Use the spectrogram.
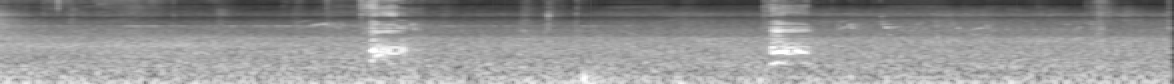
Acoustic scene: park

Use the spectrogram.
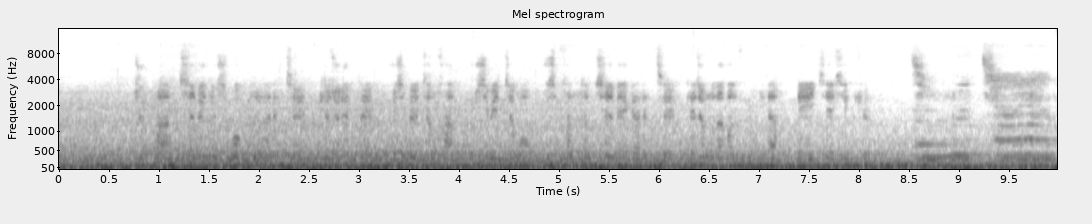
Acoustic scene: car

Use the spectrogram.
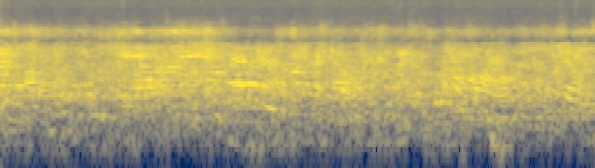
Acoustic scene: crowded indoor space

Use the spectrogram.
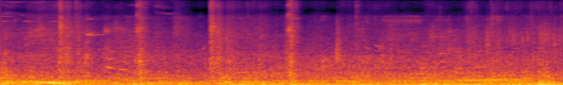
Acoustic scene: bus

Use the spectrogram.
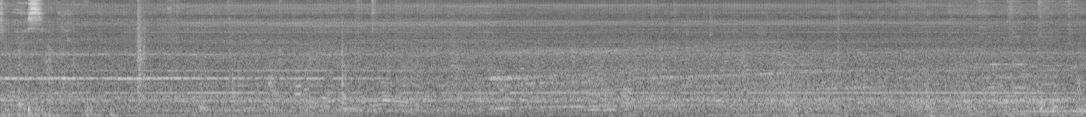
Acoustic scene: subway train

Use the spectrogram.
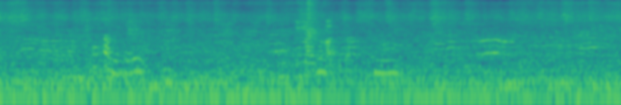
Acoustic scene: restaurant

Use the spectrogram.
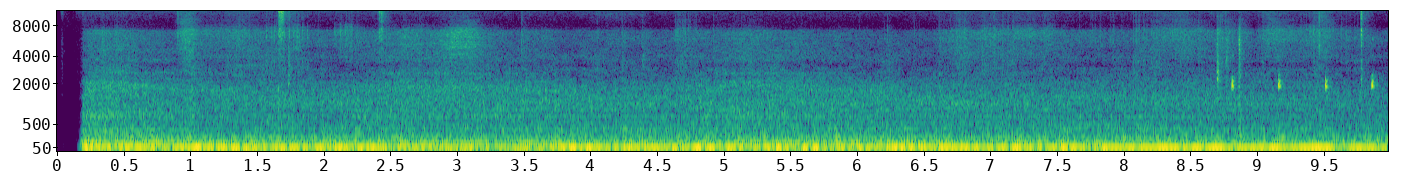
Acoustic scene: car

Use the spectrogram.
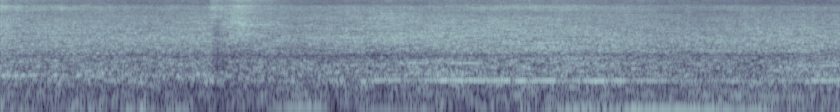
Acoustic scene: street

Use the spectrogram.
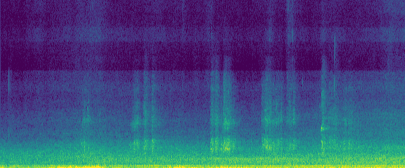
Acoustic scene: residential area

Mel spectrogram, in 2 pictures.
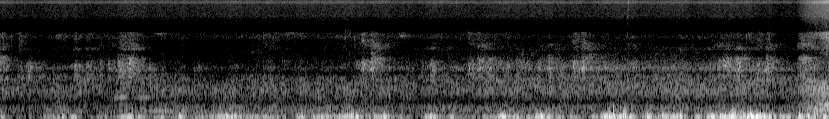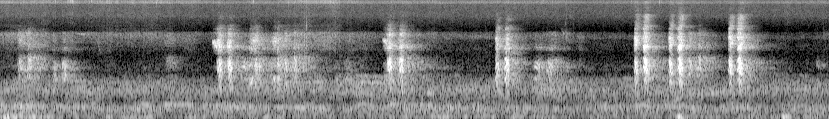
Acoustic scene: park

